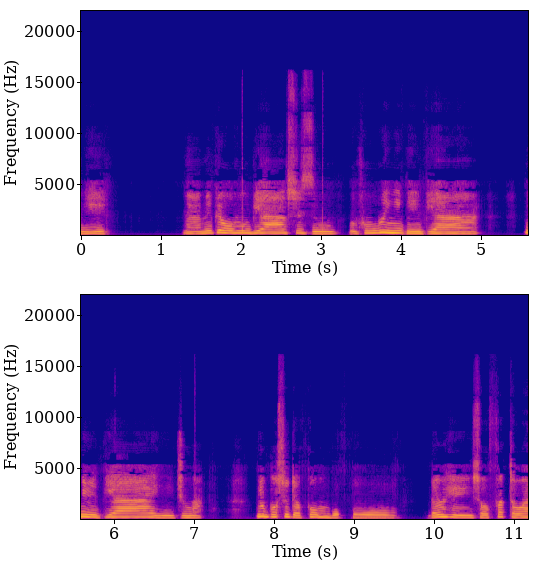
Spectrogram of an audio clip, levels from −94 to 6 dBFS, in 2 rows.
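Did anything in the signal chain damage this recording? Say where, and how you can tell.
Yes. Periodic USB or driver dropouts at the driver or buffer stage: from 2.02 s to 7.01 s, about seven ticks arrive exactly 1.00 s apart, each skipping around a millisecond of speech. Network packet loss would be irregular; this clock-steady spacing points to a recurring bus stall.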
